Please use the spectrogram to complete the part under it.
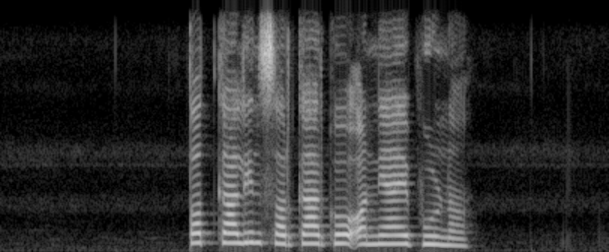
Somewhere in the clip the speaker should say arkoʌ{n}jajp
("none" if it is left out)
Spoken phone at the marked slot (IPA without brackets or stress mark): n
